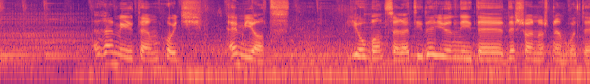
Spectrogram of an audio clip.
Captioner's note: speaking foreign language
